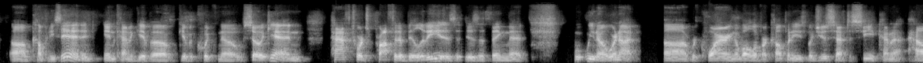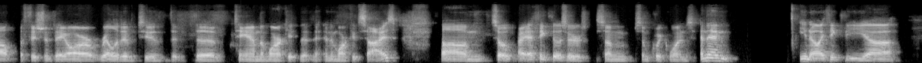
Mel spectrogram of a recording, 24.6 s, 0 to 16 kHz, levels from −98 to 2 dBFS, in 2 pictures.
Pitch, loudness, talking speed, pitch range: 85 Hz, -19 LUFS, 190 wpm, 80-90 Hz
